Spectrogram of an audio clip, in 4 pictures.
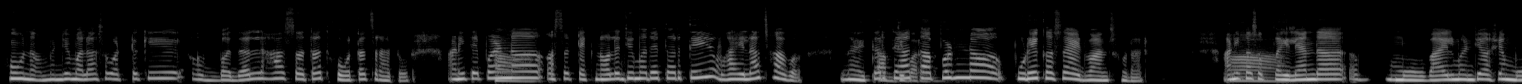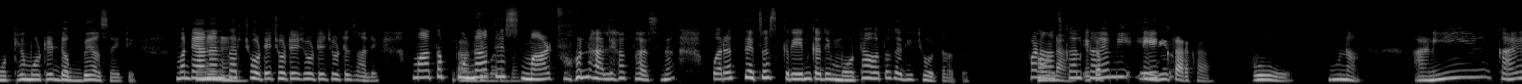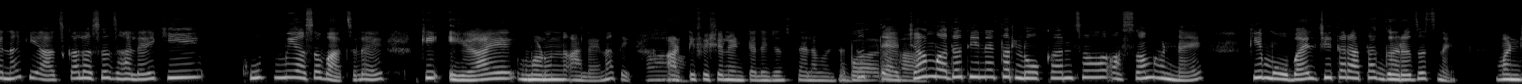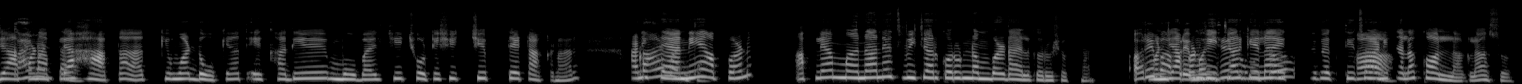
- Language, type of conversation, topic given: Marathi, podcast, स्मार्टफोन्स पुढच्या पाच ते दहा वर्षांत कसे दिसतील असं वाटतं?
- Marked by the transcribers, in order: in English: "टेक्नॉलॉजीमध्ये"; in English: "एडव्हान्स"; chuckle; laughing while speaking: "स्मार्टफोन आल्यापासनं"; in English: "आर्टिफिशियल इंटेलिजन्स"; in English: "चिप"; surprised: "काय म्हणता?"; in English: "डायल"; surprised: "अरे बापरे!"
